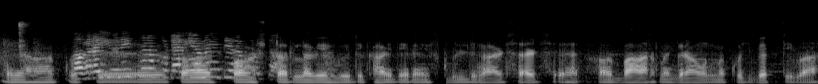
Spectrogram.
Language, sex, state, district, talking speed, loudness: Hindi, male, Chhattisgarh, Rajnandgaon, 125 wpm, -27 LUFS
